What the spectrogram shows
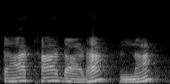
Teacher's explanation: इन सभी वर्णों का उच्चारण स्थान होता है मूर्धा।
